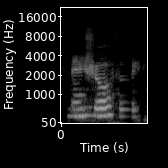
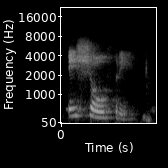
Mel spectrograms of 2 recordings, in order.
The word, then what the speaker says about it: enxofre: Tirando esse som de CH, qual é a outra palavra que eu tenho? Como exemplo. Enxofre. Enxofre. Enxofre, certo?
